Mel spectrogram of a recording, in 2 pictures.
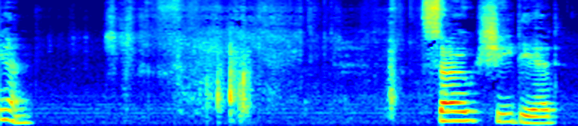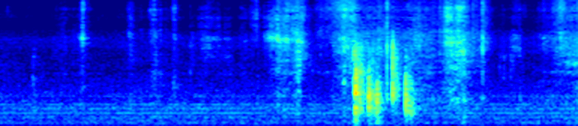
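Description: Paper pages rustle and flap as a book's pages are turned.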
